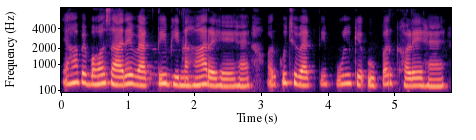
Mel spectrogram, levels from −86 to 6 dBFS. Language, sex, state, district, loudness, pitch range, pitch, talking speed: Hindi, female, Jharkhand, Garhwa, -14 LUFS, 220-270 Hz, 245 Hz, 175 wpm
